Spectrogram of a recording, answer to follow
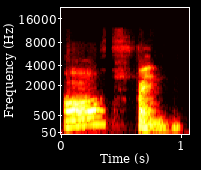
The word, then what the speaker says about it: often: For example, here we don't pronounce the T, so we say often.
